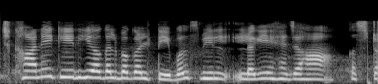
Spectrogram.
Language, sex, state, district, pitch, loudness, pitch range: Hindi, female, Bihar, West Champaran, 275 Hz, -13 LUFS, 250-310 Hz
